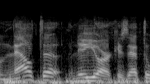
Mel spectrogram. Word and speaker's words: Malta: Next call, Malta, New York. Is that the way to pronounce it? No, it's pronounced Malta.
